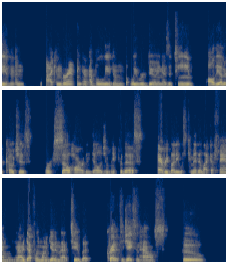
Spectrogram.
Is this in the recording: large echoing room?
no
